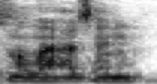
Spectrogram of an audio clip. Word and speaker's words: Malazan: saying Mao Zan guys I know it's malazin I know it looks like malzan too and Mao Zen's quite frankly more fun to say but alas I'm not the Arbiter of pronunciations uh but expect me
